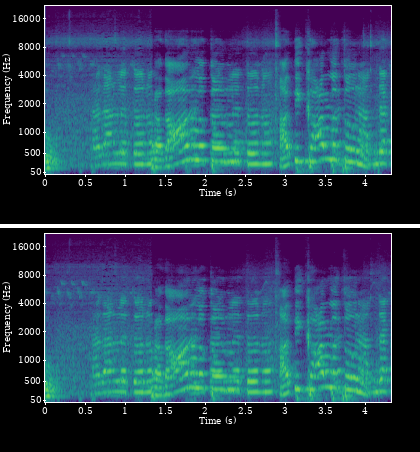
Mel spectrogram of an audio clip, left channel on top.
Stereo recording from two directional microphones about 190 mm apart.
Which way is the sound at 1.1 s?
50° left (ahead or behind).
